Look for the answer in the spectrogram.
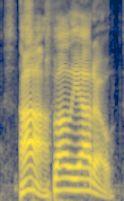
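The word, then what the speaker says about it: Sbagliato: I don't think you pronounce the G, though. This says it's supposed to be pronounced Negroni Spagliato. Spagliato. Spagliato, that's how it's pronounced.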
